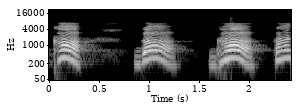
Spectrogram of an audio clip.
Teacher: गले से आ रही है ना? कंठ से आ रही है।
